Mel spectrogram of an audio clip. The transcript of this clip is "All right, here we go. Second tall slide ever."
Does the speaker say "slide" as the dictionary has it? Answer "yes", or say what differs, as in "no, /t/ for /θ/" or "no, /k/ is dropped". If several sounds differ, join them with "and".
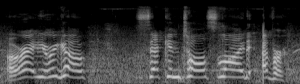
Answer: yes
